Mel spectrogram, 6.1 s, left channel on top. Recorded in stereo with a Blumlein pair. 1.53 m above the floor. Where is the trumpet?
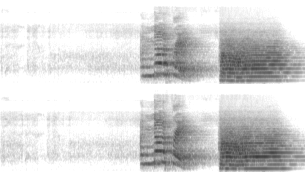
35° right, 0.8 m.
